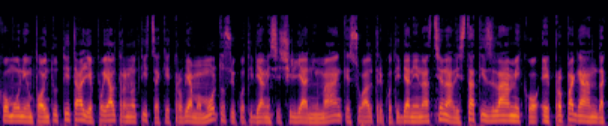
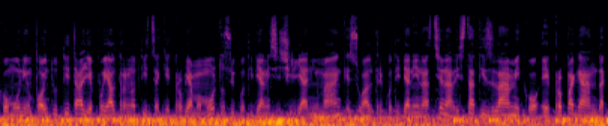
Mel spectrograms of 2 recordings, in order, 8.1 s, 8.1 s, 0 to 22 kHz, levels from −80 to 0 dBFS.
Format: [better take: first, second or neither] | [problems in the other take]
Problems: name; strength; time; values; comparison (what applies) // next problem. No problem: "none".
first | low rumble; loud; throughout; 4 dB below the speech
